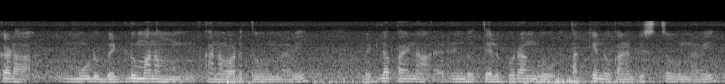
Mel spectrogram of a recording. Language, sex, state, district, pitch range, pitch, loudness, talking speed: Telugu, male, Telangana, Hyderabad, 120-135 Hz, 125 Hz, -18 LUFS, 105 wpm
